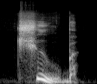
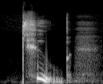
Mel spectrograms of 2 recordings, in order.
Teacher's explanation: We must take the tube, using the British word for the subway. He pronounced the two in tube like a chew sound.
